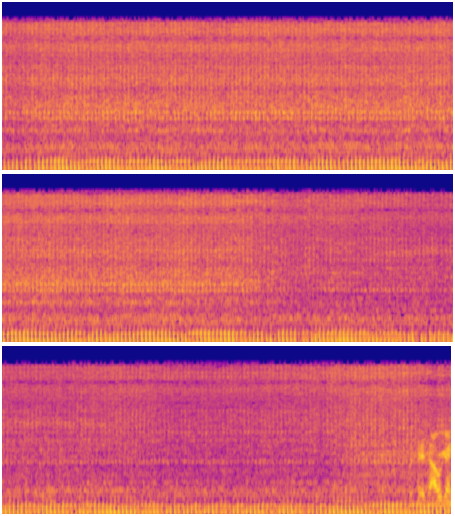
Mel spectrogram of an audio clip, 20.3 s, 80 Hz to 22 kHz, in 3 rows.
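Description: A GY6 scooter engine fitted with an OKO PWK 30mm carburetor runs steadily close by during tuning, a loud continuous drone that holds even throughout with slight shifts in tone and no talk.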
